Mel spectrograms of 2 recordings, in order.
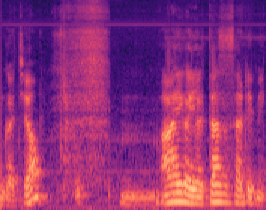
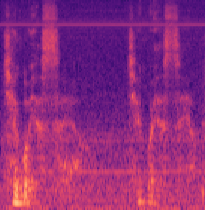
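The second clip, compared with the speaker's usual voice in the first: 숨소리로 최고였어요; 감탄을 숨죽여 속삭이듯; 속삭이는 감탄; 10 dB quieter than usual. Real, not acted. 감탄하며 속삭임. (숨죽인 감탄의 속삭임)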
